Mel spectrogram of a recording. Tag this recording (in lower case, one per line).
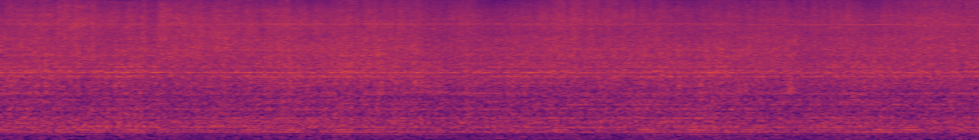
rub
